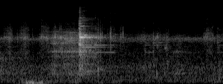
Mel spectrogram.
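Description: Kitchen knife cutting kernels off an ear of fresh corn over a stainless steel bowl, with one sharp metallic clink of the blade against the bowl a little under a second in.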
